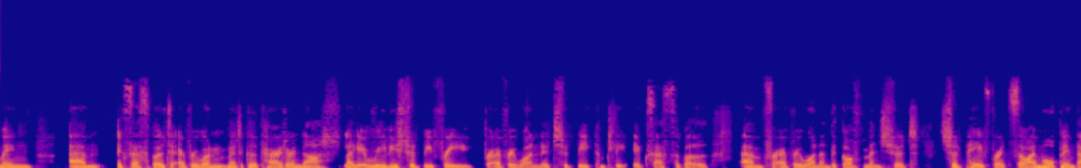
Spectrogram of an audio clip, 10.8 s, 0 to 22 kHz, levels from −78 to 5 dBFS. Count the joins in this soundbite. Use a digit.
0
